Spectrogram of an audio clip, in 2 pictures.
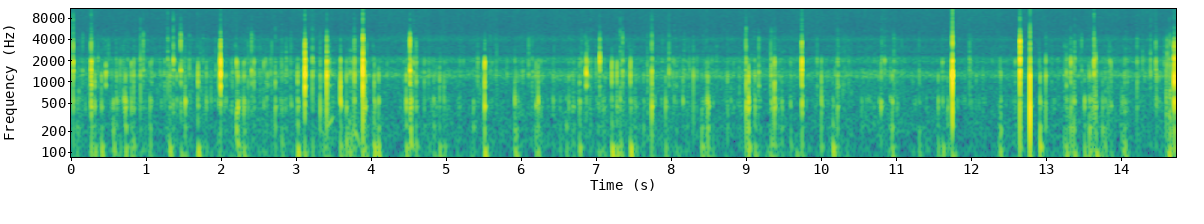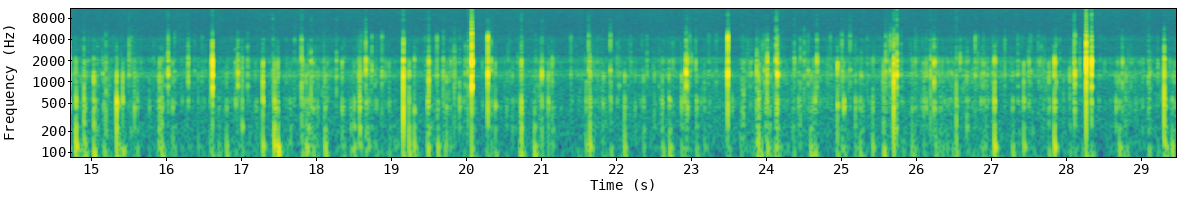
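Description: Rain in a forest: many irregular ticks and taps of drops striking the camera and wet leaves, over a steady hiss.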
